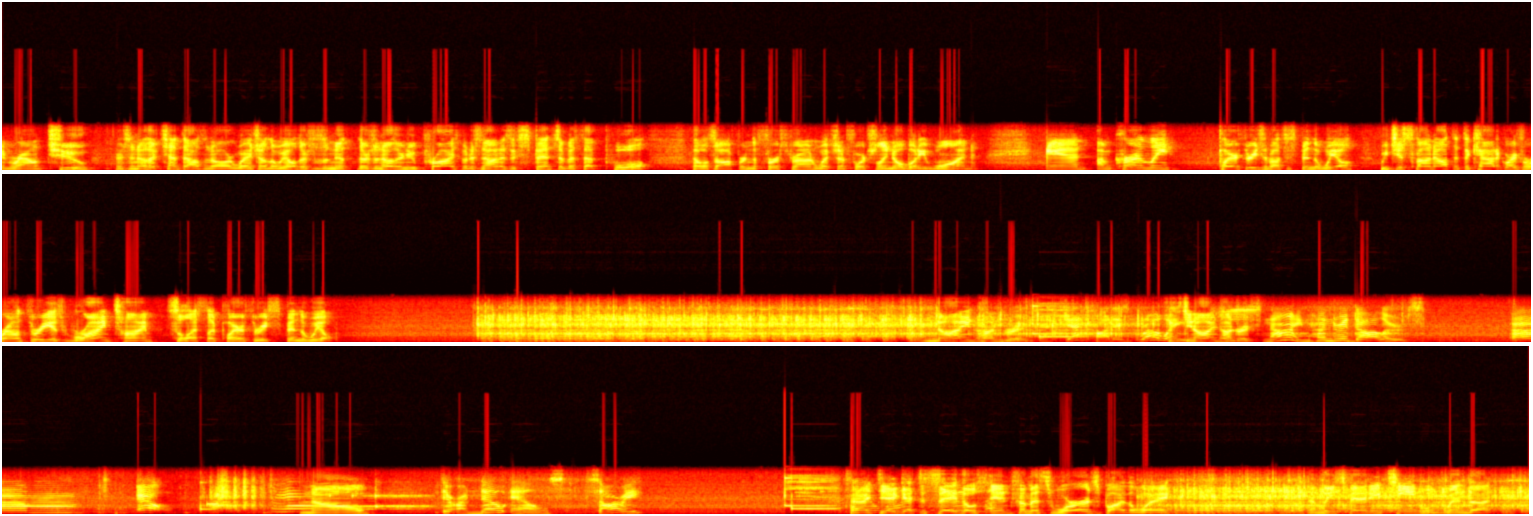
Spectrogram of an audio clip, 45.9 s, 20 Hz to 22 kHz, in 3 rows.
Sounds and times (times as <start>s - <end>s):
Speech: 0.0s - 9.8s, 10.5s - 18.7s, 24.5s - 29.6s, 33.3s - 34.3s, 35.0s - 37.0s, 39.0s - 42.3s, 43.7s - 45.5s.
